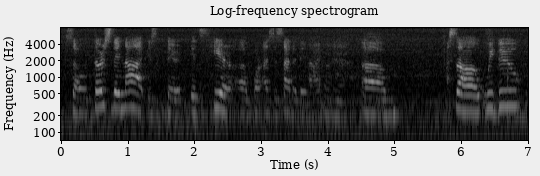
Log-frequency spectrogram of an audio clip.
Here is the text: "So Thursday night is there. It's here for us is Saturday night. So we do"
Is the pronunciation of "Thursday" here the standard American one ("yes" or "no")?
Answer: yes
